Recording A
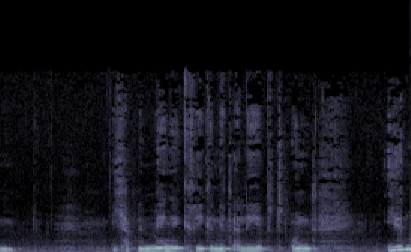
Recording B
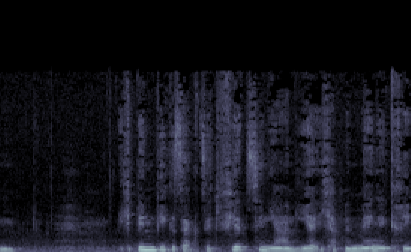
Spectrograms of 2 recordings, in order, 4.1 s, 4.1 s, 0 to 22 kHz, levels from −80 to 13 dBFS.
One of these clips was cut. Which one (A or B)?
A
